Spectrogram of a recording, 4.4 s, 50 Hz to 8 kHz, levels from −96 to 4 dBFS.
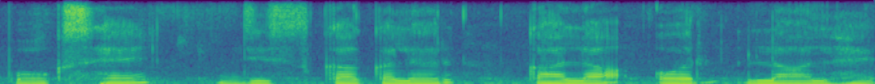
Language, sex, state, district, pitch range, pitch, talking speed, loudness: Hindi, female, Bihar, Patna, 195-210 Hz, 205 Hz, 110 wpm, -16 LUFS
